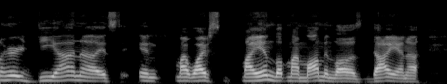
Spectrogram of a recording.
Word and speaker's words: Diana: And Deanna, I'm sorry. I think I've been pronouncing your name incorrectly. So. It's okay. No, Diana.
